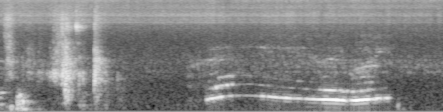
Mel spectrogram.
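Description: A few light knocks, then one long drawn-out voiced call of about two seconds that rises and then slowly falls in pitch.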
